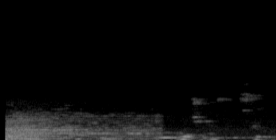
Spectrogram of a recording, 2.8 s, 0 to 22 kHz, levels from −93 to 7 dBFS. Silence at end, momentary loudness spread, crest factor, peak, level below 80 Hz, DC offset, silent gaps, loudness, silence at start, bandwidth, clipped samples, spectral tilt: 0 s; 17 LU; 18 dB; -28 dBFS; -84 dBFS; under 0.1%; none; -46 LUFS; 0.05 s; 7.6 kHz; under 0.1%; -3 dB/octave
